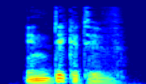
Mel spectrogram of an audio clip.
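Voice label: "indicative", British English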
